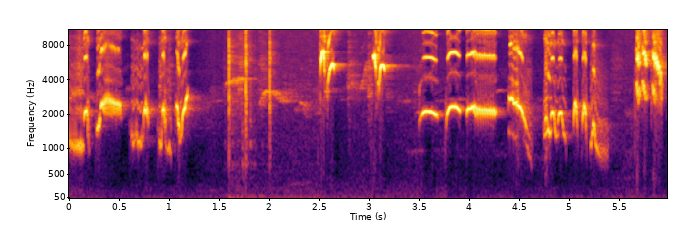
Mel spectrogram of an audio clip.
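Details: White-rumped shama singing in many voices, used to spur other shamas into song: a varied phrase of rich whistles, sliding notes and sharp clicks, including a held level whistle and a quick rising flourish.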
